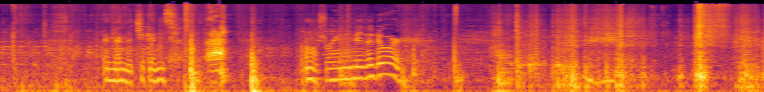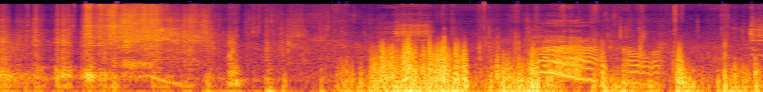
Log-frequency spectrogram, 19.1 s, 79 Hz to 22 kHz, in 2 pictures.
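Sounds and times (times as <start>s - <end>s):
knocks and scrapes of wood: 2.2s - 14.0s
rustling: 6.2s - 14.0s.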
